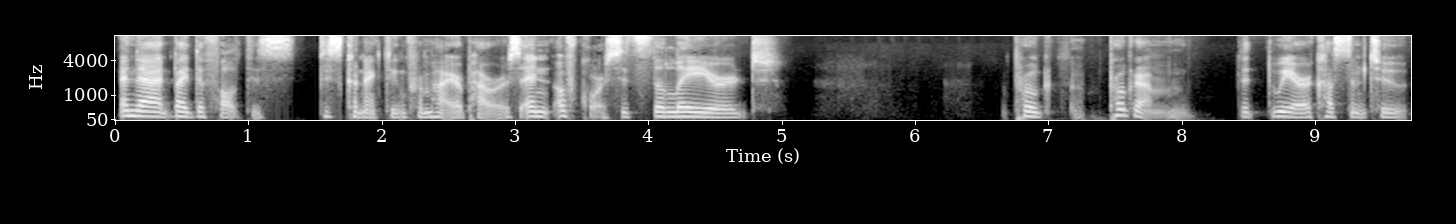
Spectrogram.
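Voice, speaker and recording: A woman co-hosting a reflective spiritual podcast, speaking English as a second language, passionate and animated, laughing often. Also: on the low side, measured pace, vocal fry, no room sound, studio quality. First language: not English. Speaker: podcast co-host. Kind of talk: casual reflective conversation.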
